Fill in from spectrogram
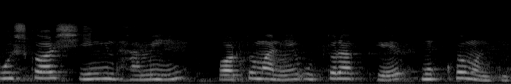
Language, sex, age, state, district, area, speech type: Bengali, female, 18-30, West Bengal, Uttar Dinajpur, urban, read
